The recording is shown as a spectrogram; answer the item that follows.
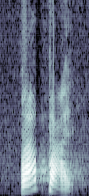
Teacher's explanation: a vogal vem primeiro e a semivogal vem depois esse processo está crescendo ou decrescendo de crescendo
